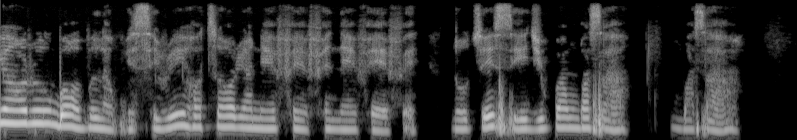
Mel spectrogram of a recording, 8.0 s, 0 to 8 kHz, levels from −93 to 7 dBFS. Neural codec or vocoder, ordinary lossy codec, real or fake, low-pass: none; none; real; 7.2 kHz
